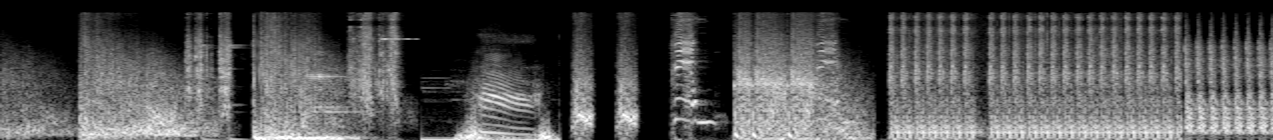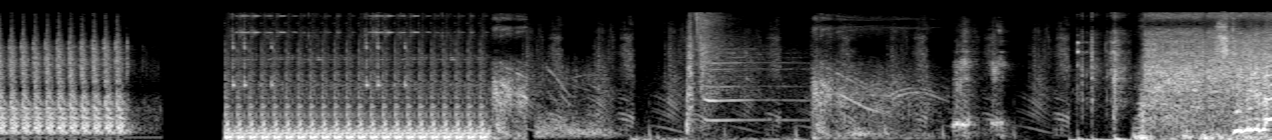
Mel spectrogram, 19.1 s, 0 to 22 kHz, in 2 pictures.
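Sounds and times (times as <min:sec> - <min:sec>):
cartoon machine-gun fire: 0:05.5 - 0:09.4, 0:11.2 - 0:14.3, 0:18.0 - 0:19.0.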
